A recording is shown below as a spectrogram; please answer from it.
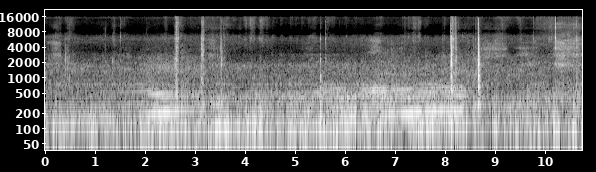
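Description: A car engine running with a steady low rumble, its hum rising slowly in pitch twice. Several sharp clicks come through it, the loudest two about eight seconds in, as the trunk lid is popped open.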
